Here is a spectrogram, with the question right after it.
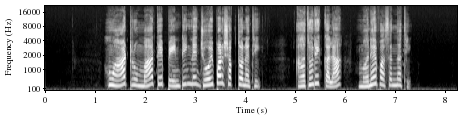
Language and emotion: Gujarati, disgusted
